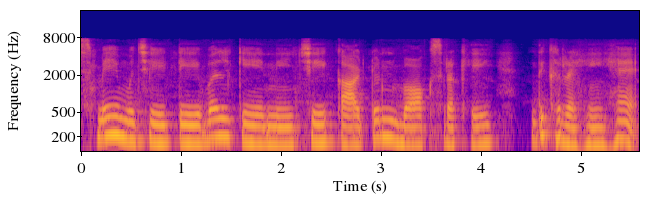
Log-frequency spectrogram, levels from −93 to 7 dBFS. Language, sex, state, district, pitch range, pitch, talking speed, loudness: Hindi, female, Madhya Pradesh, Katni, 145-180 Hz, 155 Hz, 120 wpm, -18 LUFS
